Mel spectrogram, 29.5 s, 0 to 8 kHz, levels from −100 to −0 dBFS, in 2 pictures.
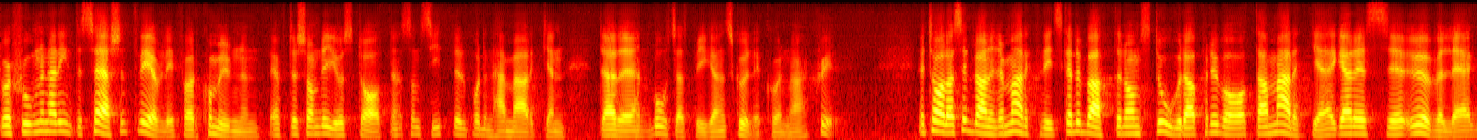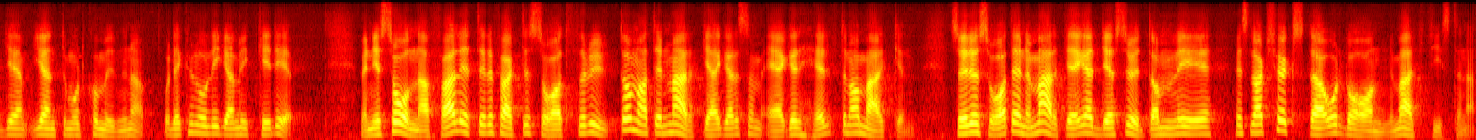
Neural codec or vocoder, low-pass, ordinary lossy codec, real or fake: codec, 16 kHz, 0.3 kbps, FocalCodec; 7.2 kHz; none; fake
